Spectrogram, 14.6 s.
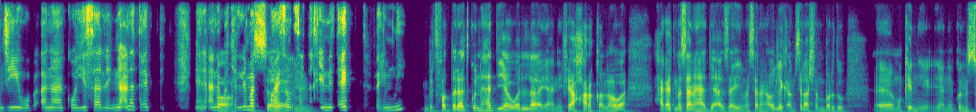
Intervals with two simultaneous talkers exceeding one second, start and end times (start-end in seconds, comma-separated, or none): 3.2-4.7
